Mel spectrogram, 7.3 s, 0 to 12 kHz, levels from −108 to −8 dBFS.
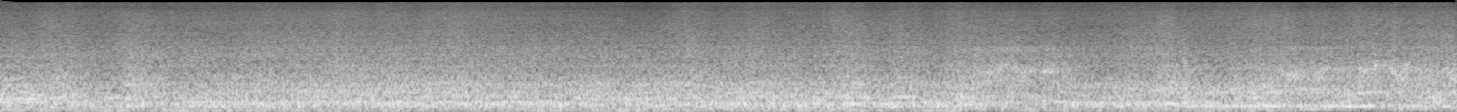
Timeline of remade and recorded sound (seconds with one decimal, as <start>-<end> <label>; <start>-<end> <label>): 0.0-7.3 remade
